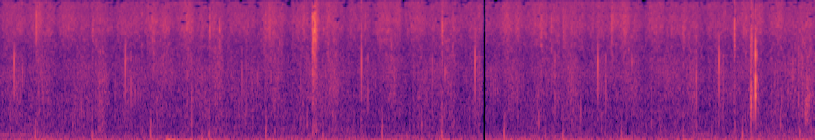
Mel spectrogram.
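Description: Footsteps of a person walking on a paved path with snow and grit on it: irregular short crunching steps over a steady low rumble.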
